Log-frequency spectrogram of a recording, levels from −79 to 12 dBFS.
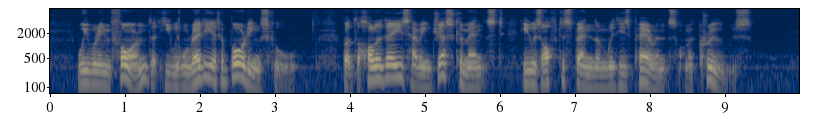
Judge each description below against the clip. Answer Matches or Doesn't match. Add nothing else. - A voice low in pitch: Matches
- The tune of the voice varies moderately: Doesn't match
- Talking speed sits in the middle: Matches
